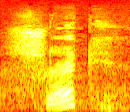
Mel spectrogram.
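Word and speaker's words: Schreck: bit deeper this is Abby Shrek SCH re ck is that how you pronounce Abby's last name I believe so Abby Shrek Abby Shrek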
